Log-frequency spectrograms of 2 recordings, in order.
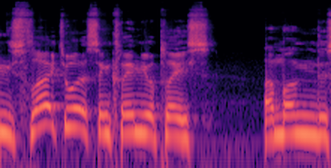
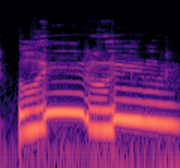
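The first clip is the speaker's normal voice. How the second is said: put-on cartoon sea creature voice, pitched up; 7 semitones higher than usual. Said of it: "my Patrick Star accent".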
